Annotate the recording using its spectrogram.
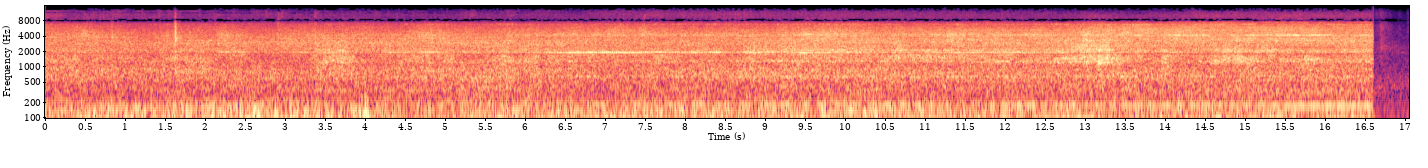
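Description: Jet airliner engines running steadily: a constant rumble with a low hum and a thin high whine held throughout. There is a brief knock about four seconds in.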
